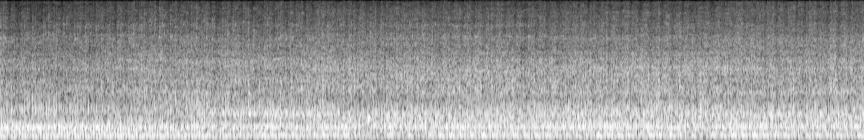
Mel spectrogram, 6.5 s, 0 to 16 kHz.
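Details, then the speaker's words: 1986 Kawasaki Ninja 600R four-cylinder with a coolant leak, idling while it warms: steady, even, smooth idle with no knocks or misfires. It runs nicely. "Sounds good. That's nice. No running problem. It's actually seems to run pretty nice."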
